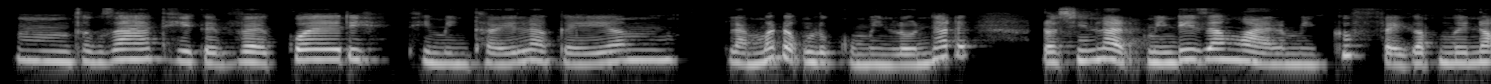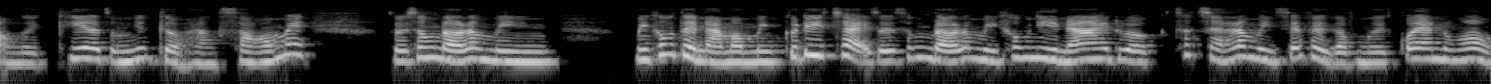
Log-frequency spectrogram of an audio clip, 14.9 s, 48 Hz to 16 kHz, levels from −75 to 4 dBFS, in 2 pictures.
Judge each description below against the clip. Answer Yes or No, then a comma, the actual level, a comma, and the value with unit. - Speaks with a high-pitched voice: Yes, high, 240 Hz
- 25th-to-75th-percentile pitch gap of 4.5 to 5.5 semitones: No, average, 4.0 semitones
